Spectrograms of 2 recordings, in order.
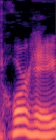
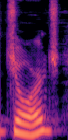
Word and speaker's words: Jorge: Okay, well, George's name is spelled like yours. He doesn't pronounce it Jorge or Jorge. He pronounces it George.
